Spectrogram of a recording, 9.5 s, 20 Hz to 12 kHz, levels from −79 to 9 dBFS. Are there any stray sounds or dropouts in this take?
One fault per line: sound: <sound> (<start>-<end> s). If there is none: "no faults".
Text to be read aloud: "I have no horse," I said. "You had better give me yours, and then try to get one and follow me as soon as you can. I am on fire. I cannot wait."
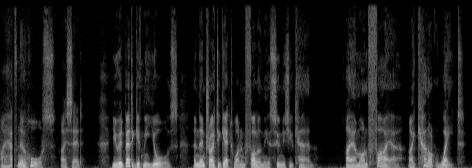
sound: dropout (0.2-0.3 s)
